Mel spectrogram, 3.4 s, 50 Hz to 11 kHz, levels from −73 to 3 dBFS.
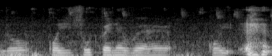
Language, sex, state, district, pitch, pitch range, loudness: Hindi, male, Bihar, Katihar, 130 Hz, 125-135 Hz, -20 LUFS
